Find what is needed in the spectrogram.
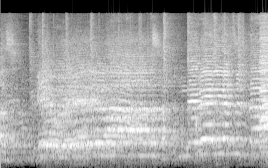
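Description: Live band music with several men singing a melody together into microphones, holding long notes.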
